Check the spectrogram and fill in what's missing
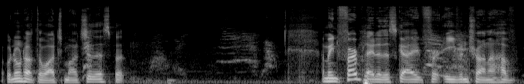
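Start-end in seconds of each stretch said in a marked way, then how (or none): none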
